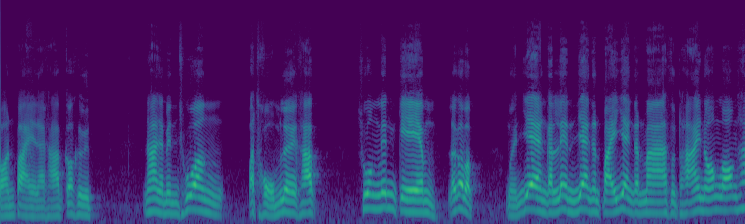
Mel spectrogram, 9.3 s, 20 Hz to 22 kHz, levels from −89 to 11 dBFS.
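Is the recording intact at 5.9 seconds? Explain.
Yes, the audio is intact at 5.9 seconds, with no fault at that moment.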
